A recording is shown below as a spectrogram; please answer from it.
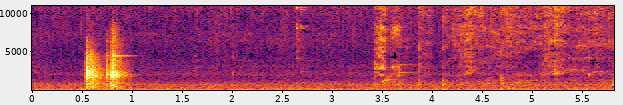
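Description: Sugar syrup for besan laddu being stirred in a pan, starting with two loud metal utensil clinks and followed by quieter, intermittent scraping and stirring.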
